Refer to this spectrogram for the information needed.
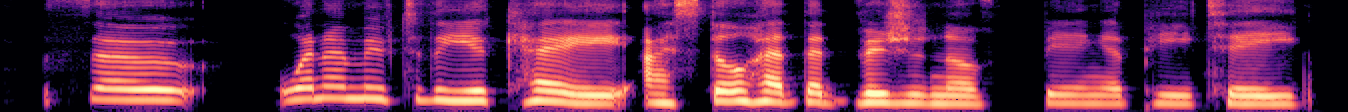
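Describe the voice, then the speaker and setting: Against a quiet background, a woman with a slight South African accent talks with ordinary pitch variation in a dry, close sound with no echo. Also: medium pitch for a woman, moderate pace. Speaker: pelvic health coach. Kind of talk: interview podcast.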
